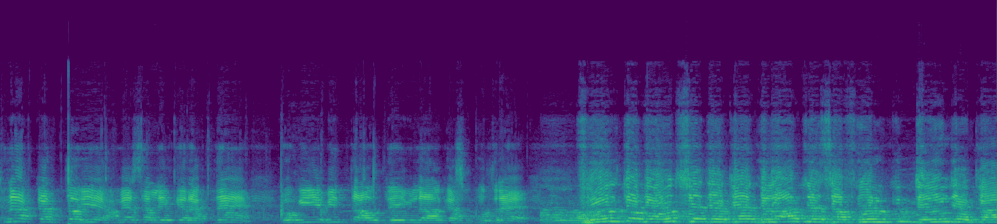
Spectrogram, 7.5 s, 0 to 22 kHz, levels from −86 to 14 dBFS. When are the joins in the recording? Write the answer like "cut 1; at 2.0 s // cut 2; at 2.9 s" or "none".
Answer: cut 1; at 4.0 s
